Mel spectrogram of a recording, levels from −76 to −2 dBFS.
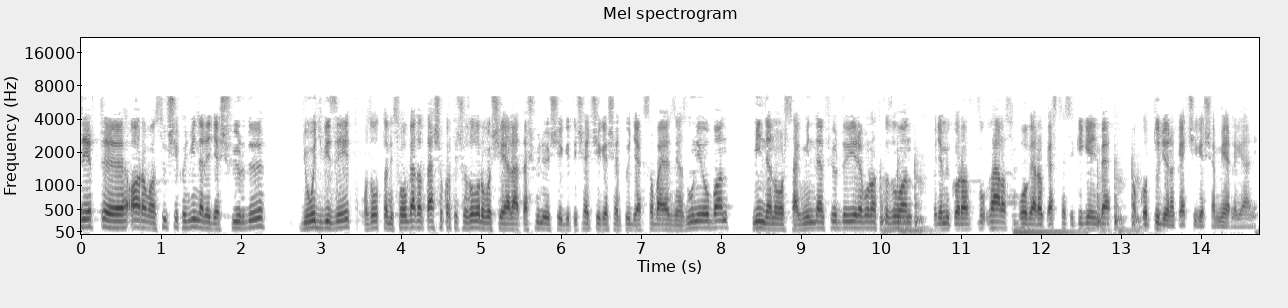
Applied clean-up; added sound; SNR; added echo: classical method Wiener filter.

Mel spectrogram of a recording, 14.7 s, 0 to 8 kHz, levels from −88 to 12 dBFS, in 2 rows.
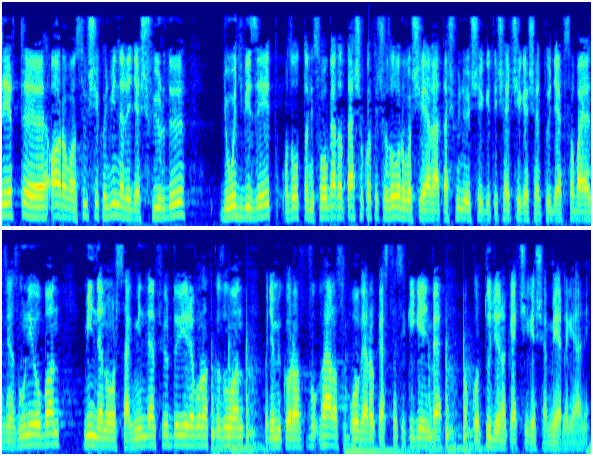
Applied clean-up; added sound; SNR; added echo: none; Knock; 10 dB; none.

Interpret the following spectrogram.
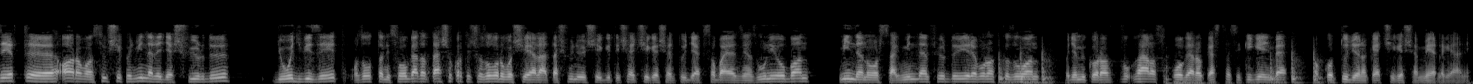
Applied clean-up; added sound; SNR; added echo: neural mask model RNNoise.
